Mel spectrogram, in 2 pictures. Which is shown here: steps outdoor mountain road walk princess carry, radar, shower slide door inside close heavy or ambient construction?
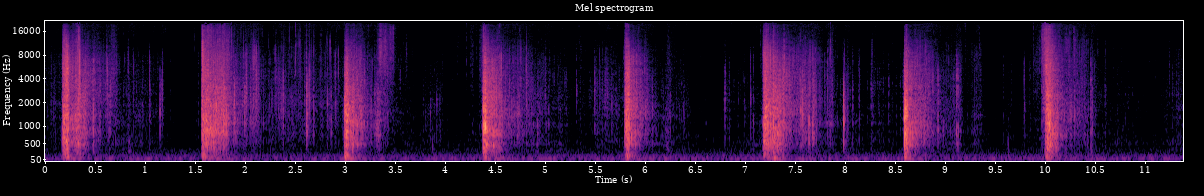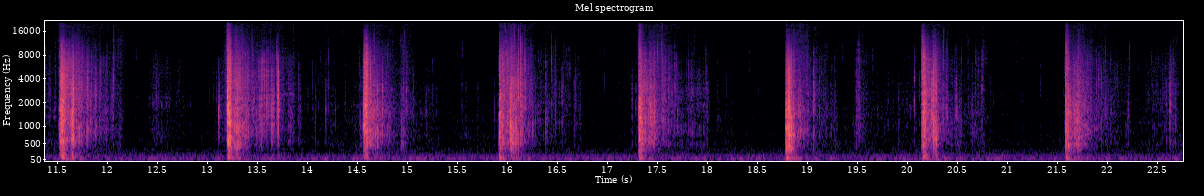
steps outdoor mountain road walk princess carry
